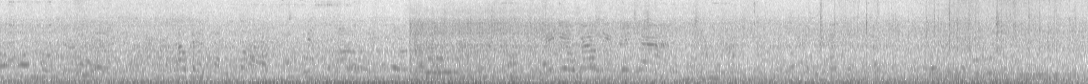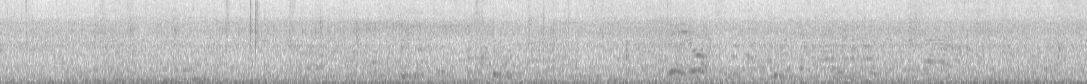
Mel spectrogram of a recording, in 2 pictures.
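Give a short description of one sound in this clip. Traffic hums steadily outdoors on a busy street.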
